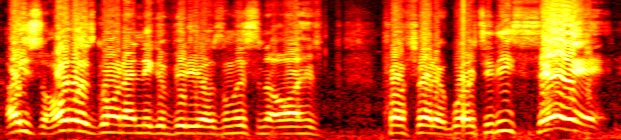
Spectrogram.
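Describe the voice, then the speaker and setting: A man's voice: high-pitched, fast talker, a little mellow. A man talking in a casual spiritual vlog, rambling and candid, full of profane street slang, recorded outdoors. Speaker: spiritual vlogger.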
